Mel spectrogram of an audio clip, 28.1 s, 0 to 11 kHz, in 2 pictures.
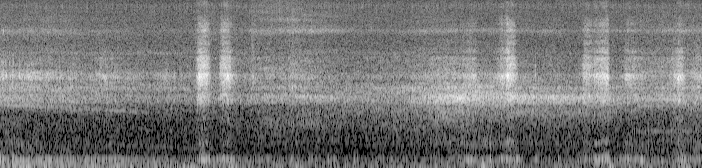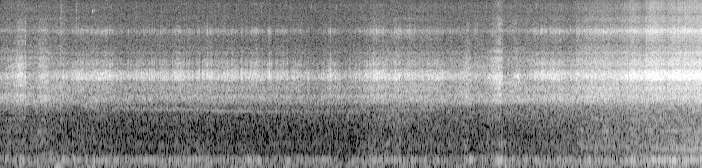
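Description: Honda CBR125's small single-cylinder four-stroke engine running as the motorcycle is ridden along, with wind buffeting the camera microphone and a few knocks from bumps. Near the end the engine note rises and gets louder as the bike accelerates.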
